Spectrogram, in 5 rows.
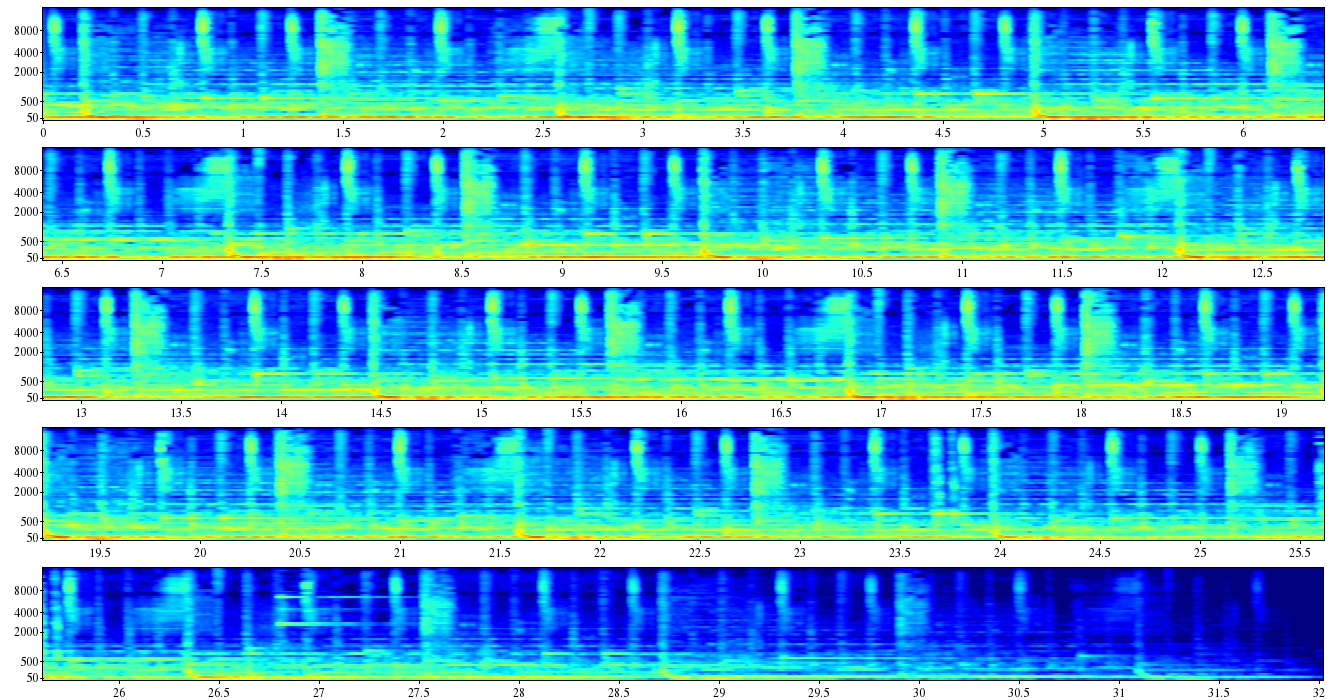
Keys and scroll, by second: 4.6 i.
